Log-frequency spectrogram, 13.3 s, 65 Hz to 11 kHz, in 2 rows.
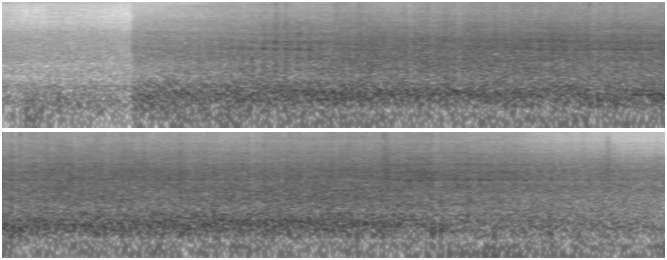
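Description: Tokyo Metro 10000 series electric train running past on the rails, wheels clattering over the track. It starts suddenly about a second in and stays loud and steady, easing slightly near the end.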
